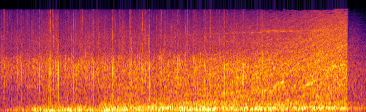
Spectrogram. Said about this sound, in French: Mais juste avant, bah, ça mérite quand même des petits applaudissements, tout ça.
